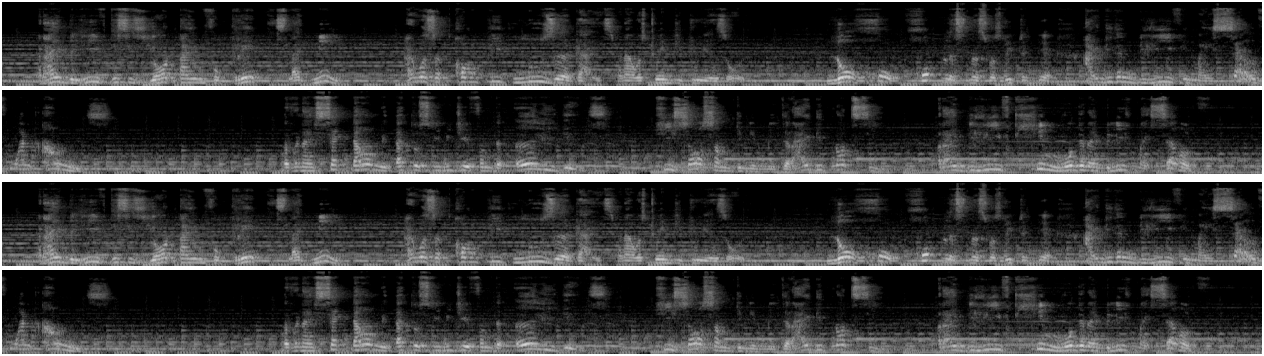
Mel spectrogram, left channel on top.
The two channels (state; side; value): identical; both; correlation 1.00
